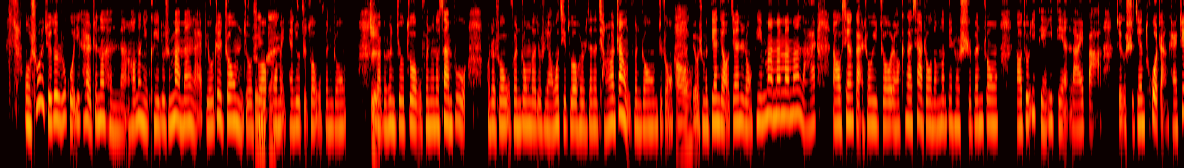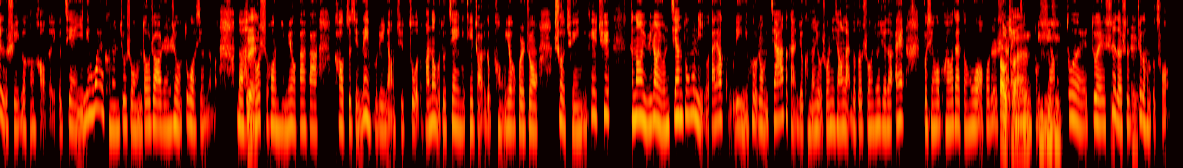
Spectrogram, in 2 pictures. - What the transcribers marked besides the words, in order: other background noise; laugh
- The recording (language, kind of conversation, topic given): Chinese, podcast, 你平常有哪些能让你开心的小爱好？
- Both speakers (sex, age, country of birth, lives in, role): female, 30-34, China, United States, guest; male, 30-34, China, United States, host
